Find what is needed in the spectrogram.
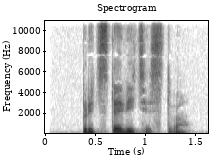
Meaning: representation, representative office
- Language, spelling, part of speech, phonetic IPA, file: Russian, представительство, noun, [prʲɪt͡stɐˈvʲitʲɪlʲstvə], Ru-представительство.ogg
